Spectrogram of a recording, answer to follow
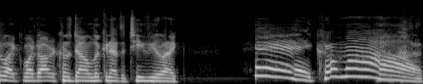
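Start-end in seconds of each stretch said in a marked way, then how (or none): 2.5-4.2 put-on high, drawn-out kid's complaint; mock whiny protest. Imitating a daughter complaining at the TV, high whiny protest. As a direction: plead it high, stretching each word.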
